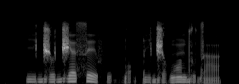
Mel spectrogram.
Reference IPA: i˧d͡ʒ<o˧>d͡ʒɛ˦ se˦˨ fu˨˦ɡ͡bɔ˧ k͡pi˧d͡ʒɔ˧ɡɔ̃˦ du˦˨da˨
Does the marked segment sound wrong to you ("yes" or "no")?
no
